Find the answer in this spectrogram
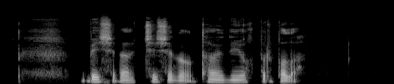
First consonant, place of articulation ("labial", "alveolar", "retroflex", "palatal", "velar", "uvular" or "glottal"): labial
